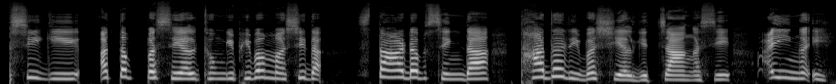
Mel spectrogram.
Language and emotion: Manipuri, surprised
